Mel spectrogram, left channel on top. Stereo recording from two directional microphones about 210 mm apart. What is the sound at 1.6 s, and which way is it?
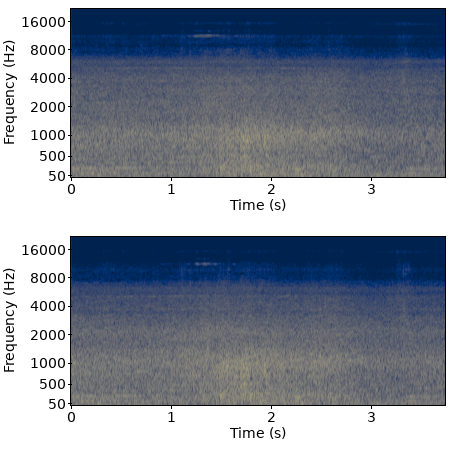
Vehicle, 45° right (ahead or behind).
